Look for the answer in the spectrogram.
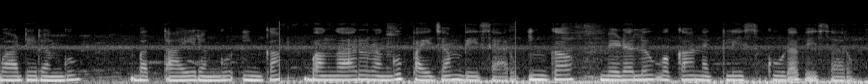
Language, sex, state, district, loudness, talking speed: Telugu, female, Telangana, Hyderabad, -14 LUFS, 105 wpm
